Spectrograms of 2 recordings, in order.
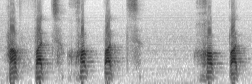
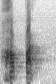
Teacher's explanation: ini ta, ketika mati harus ada bunyi desis, s ya. Khaffat, khaffat, khaffat, ada desisnya.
